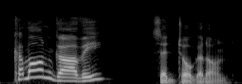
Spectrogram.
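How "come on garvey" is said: very high-pitched, cajoling protest; chiding protest. A narrator's reading. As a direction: talk a friend out of worrying, voice way up. Torgadon chides worried Loken.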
